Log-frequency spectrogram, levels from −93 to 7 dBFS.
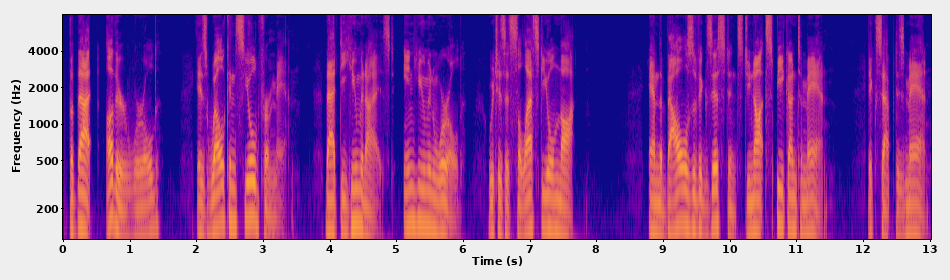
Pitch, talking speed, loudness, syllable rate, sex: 110 Hz, 145 wpm, -23 LUFS, 5.1 syllables/s, male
